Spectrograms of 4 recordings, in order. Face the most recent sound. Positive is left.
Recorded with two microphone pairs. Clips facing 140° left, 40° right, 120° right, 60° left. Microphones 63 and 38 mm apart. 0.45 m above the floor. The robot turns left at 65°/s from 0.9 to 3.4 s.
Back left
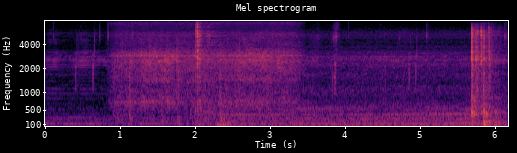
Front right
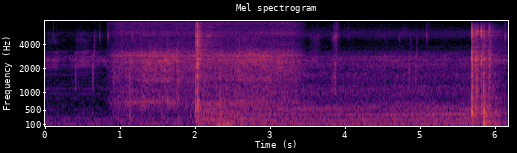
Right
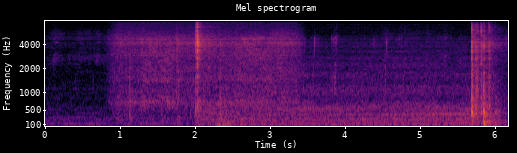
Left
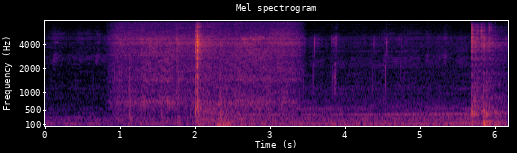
turn(degrees=-110)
